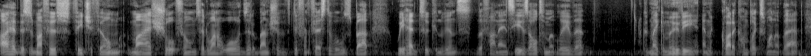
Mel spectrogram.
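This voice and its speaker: A man with an Australian accent speaks in a very deep, low voice with vocal fry. His pace is moderate and his pitch varies in an ordinary way. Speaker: film director. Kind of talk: interview.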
